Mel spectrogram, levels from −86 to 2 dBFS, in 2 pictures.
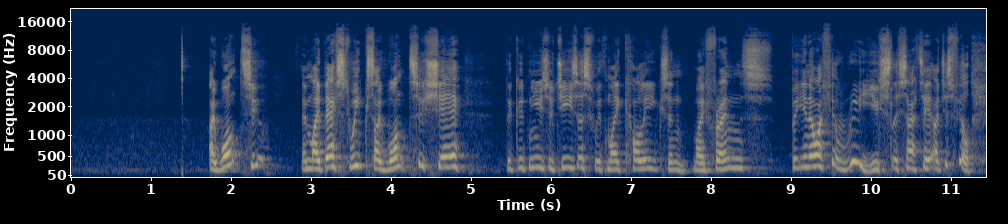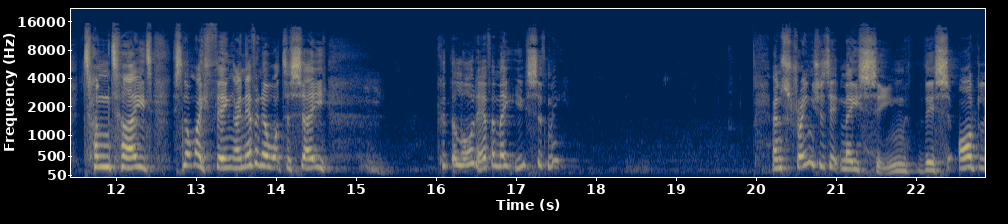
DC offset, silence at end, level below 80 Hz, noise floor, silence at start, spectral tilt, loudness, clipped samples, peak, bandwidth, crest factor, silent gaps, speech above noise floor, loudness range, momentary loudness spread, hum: under 0.1%; 0 s; -78 dBFS; -69 dBFS; 1.75 s; -2 dB/octave; -25 LUFS; under 0.1%; -6 dBFS; 15.5 kHz; 22 dB; none; 43 dB; 8 LU; 15 LU; none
